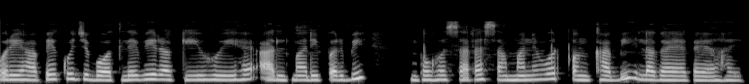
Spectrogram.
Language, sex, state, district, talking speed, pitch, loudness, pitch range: Hindi, female, Maharashtra, Nagpur, 175 wpm, 210 Hz, -18 LUFS, 200-225 Hz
